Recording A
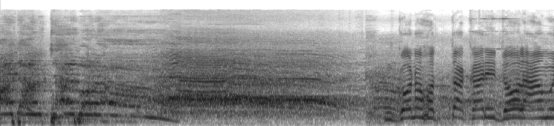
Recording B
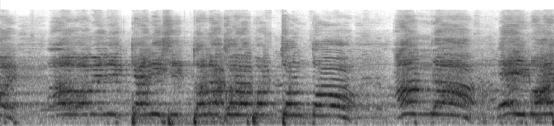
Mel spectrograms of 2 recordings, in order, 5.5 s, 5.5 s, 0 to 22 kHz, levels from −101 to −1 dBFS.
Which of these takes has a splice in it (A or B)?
A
